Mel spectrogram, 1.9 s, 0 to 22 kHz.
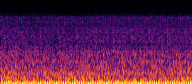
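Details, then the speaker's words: Audi RS6 4.0 TFSI after thermostat/water pump housing replacement, coolant refill, turbo oil strainer, check valve and PCV replacement, first start on ramp: low, even idle with steady rumble, no ticks or misses; healthy. "She's alive! Alright, let's go and check out the front. Get these doors open. Well, she sounds good."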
